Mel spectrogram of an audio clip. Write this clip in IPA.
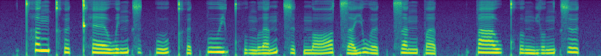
t̪ʰ ɐ˥ ŋ kʰ ɵ˨˥ t̚ kʰ ɛː˨ w ɪ˨˧ ŋ t͡s ɵ˨ t̚ p uː˨˥ kʰ ɵ˨ t̚ p uː˥ j kʷʰ ɐ˨ ŋ l ɐ˨˥ n t͡s ɵ˨ t̚ n̪ ɔː˨˥ t͡s ɐ˨˥ j w ɵ˨ t̚ t͡s ɐ˧ ŋ p ɐ˨ t̚ | p aː˧ w kʰ ʊ˨ ŋ j ʊ˨˧ ŋ t͡s ɵ˥ t̚

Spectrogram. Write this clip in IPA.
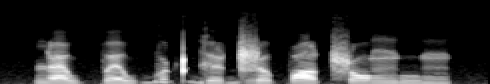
ɳ æ w p ɛ w ɡ ʊ ʈ ɡ ɪ ɖ͡ʐ ə p ɑ ʈ͡ʂ ɔ ŋ u m

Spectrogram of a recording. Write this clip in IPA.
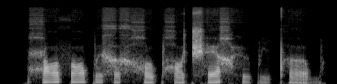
ħ ɔ θ ɔ p ɘ x ʌ x χ o p χ ɔ t͡ʃʰ ɛ χ h ʉ p i pʰ ʌ b

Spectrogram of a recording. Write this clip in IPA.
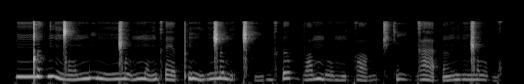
ŋ͡ǃ ə˦˥ ɡ ŋ͡ǀ õ˩˧ m i˦˨ m ŋ͡ǁ ʊ˧˩˧ m õ˧˩˧ ɡ ʔ ɛ˨˩ pʼ ĩ˦˨ ɡ ŋ͡ǁ ə˦˨ m ǁʰ i˩˧ b ʔ ə˦˥ b ɒ˨˥ m o˨˩ m k ɒ˧˩˧ ɡ t͡ʃʼ i˦˨ ɡ a˦˨ ʔ ə̃˨˥ ɡ ŋ͡ǁ o˦˨ ɡ

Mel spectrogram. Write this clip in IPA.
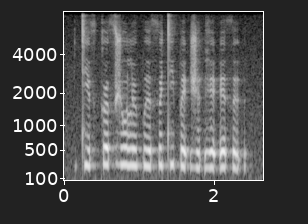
tʲ ʉ θ k ə˞ θ ʒ u l ʉ p ɨ θ ʉ tʲ ʉ p e ʔ ʒ ɨ ʔ ɣ e ʔ e θ ɨ ʔ

